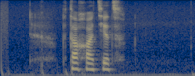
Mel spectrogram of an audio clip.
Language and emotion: Russian, neutral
